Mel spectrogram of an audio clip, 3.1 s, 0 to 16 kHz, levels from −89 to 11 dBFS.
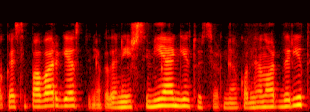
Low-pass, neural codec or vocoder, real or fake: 7.2 kHz; none; real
